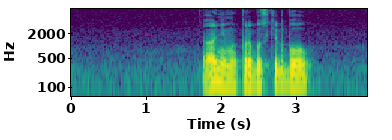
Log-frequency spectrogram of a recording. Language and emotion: Russian, neutral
